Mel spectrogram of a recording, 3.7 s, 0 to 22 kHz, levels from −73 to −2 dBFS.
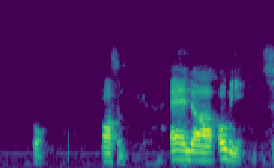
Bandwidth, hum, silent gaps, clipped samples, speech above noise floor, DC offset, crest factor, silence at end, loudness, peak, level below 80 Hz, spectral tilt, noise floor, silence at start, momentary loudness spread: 8 kHz; none; none; under 0.1%; 35 dB; under 0.1%; 16 dB; 0 s; -15 LUFS; -2 dBFS; -60 dBFS; -5.5 dB/octave; -50 dBFS; 0.45 s; 18 LU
